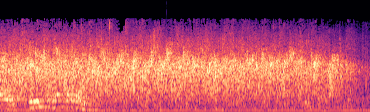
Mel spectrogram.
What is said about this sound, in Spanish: Así que considero que usted se merece un fortísimo, fortísimo aplauso de autorreconocimiento.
